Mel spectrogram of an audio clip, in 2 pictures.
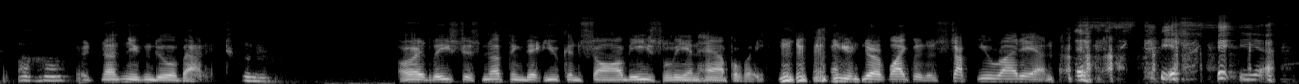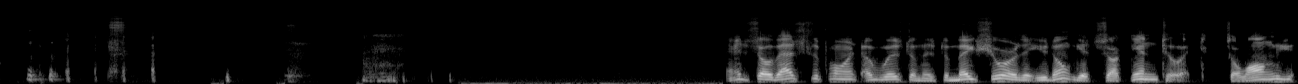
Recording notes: skype calls on this channel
